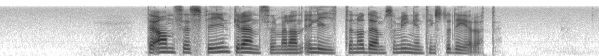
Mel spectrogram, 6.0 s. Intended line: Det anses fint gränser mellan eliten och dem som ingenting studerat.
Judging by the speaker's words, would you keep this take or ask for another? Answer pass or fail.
pass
